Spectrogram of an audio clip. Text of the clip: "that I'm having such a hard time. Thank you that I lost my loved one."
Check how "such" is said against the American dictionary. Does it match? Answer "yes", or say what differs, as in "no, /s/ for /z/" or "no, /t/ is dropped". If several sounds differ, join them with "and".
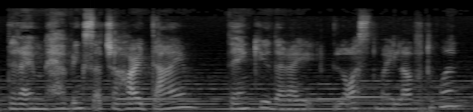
yes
